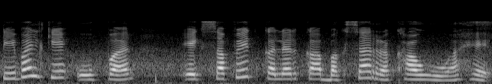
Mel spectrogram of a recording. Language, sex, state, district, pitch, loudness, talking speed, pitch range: Hindi, female, Madhya Pradesh, Dhar, 245 Hz, -18 LUFS, 135 wpm, 220-310 Hz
